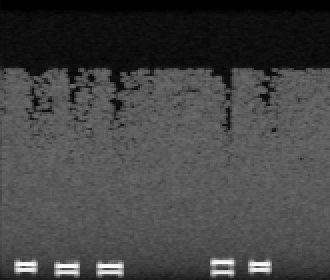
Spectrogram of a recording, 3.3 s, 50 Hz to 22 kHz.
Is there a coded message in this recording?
Yes: DTMF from 0.2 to 2.7 s, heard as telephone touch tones, dialled by hand, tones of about 170 ms. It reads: 011 30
